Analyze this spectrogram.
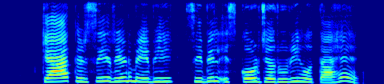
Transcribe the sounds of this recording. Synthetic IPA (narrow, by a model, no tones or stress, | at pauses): kjaːkɪɾsiɾɪɽ̃mẽbʱisɪbɪlɪskoːɾd͡ʒɐɾuːɾiɦoːt̪aɦɛː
